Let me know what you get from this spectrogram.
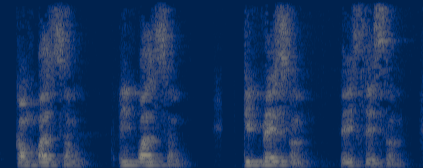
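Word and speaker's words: compulsion: और यहाँ पर देखिए कॉन्सोनेंट प्लस SION सन, तो कंपल्सन, रिपल्सन, डिप्रेशन, रिसेशन।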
